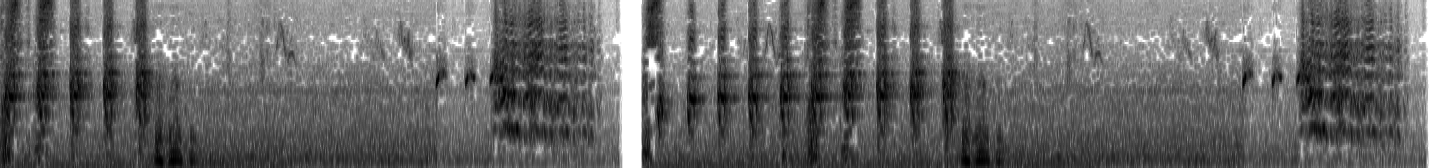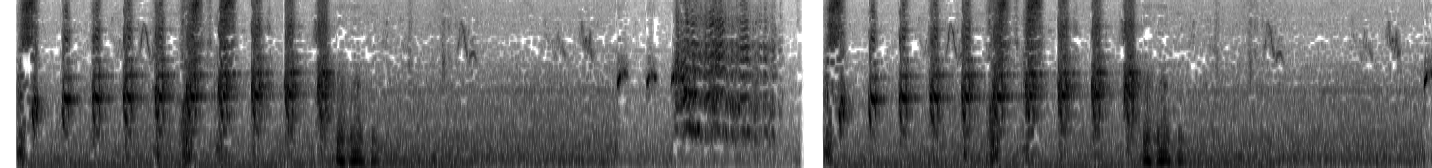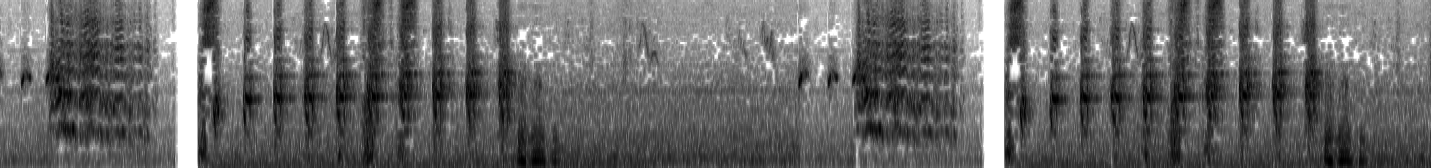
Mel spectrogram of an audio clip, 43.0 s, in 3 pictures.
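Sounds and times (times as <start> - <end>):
turkeys gobbling: 0.0 - 2.0, 4.6 - 10.1, 12.4 - 18.2, 20.5 - 26.3, 28.6 - 34.3, 36.6 - 42.5.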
